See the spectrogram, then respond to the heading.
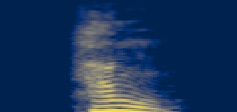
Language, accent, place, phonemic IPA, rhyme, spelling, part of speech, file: German, Germany, Berlin, /haŋ/, -aŋ, Hang, noun, De-Hang.ogg
- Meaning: 1. slope, hill, hillside 2. inclination; propensity; bias; a disposition, or liability towards something/someone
